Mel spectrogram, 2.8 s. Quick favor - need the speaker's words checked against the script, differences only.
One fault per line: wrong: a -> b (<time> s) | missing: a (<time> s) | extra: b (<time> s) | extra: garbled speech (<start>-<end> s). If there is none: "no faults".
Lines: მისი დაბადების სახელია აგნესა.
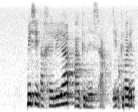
missing: დაბადების (0.8 s)
extra: garbled speech (2.3-2.7 s)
